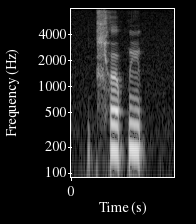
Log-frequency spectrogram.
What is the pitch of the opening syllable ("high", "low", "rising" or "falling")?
high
